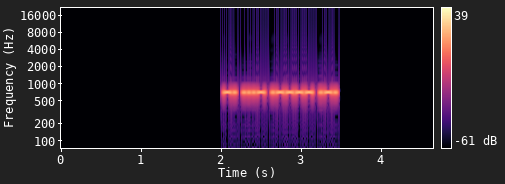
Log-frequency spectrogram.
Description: Morse code, heard as a keyed tone, about 40 wpm, 700 Hz. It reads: NV1R
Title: USA Call Signs - 4 Characters - 40wpm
